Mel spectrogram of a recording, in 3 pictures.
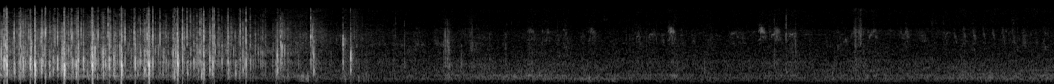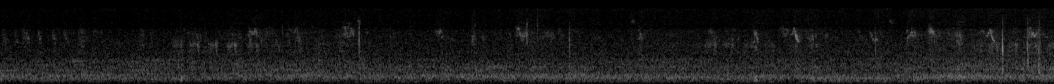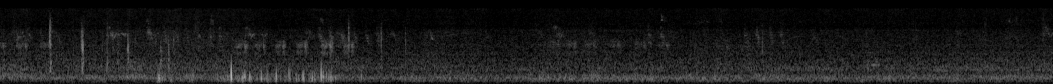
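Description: Golf spectators applauding for about three and a half seconds, then a quiet outdoor hush with scattered faint bird chirps.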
